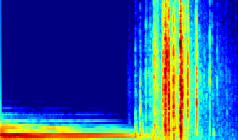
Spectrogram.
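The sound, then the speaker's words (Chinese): A held musical tone fades out, then a tree branch snaps in a quick cluster of sharp, loud cracks and splintering crunches lasting about half a second before falling quiet. “哦，乖乖，这是树枝被折断的声音。”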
